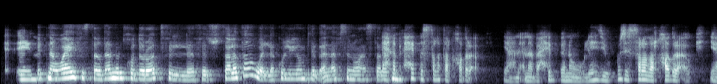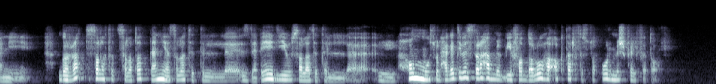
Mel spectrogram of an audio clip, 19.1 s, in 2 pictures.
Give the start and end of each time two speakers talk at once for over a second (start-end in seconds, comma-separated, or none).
none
